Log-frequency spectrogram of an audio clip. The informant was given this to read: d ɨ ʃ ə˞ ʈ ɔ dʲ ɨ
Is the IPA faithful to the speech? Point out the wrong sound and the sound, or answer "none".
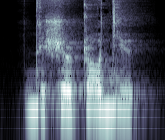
none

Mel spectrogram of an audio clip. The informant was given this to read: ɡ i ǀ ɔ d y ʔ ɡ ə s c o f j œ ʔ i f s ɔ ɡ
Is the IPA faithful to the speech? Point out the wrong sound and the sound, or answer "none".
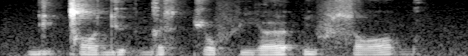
none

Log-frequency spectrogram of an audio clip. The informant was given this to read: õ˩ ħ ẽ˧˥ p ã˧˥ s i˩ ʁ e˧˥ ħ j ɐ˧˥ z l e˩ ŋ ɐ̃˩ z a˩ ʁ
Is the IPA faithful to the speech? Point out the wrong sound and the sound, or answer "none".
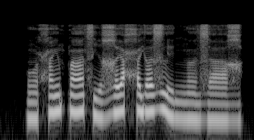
none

